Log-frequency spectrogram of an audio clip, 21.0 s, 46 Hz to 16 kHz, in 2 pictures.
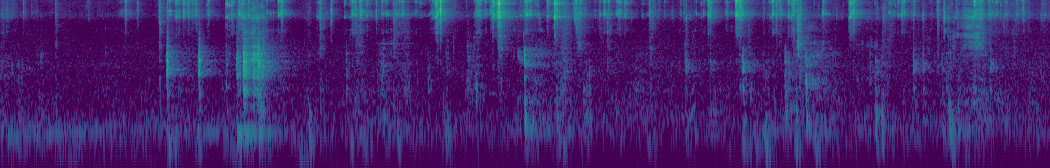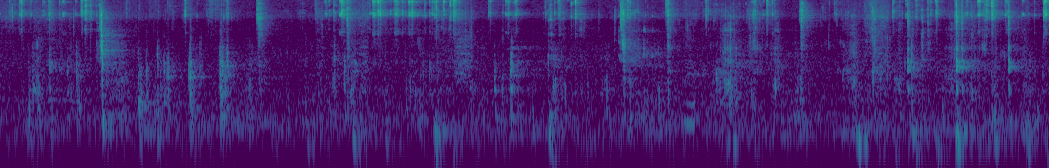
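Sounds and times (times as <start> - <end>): person chewing food: 16.0 - 20.8.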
